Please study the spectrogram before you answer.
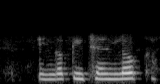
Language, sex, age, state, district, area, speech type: Telugu, female, 18-30, Andhra Pradesh, East Godavari, urban, conversation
